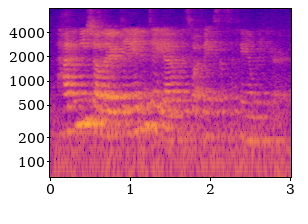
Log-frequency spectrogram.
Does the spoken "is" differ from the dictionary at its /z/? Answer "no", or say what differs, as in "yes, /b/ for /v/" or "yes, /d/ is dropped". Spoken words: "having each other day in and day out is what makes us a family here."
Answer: yes, /s/ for /z/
